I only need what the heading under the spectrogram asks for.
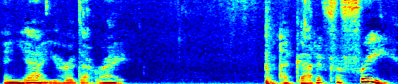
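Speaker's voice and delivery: hushed, conspiratorial aside; secret whisper. Real, not acted. Telling viewers she got it free, in a whisper.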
